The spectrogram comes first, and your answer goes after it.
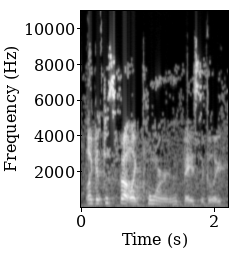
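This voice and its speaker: A woman with a fairly low voice and plenty of vocal fry chats casually as a film podcast co-host. Her phrasing is loose and informal. There is noticeable noise behind her. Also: moderate pace, poor audio. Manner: informal, hedging, frequent "like". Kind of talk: casual film review chat.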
